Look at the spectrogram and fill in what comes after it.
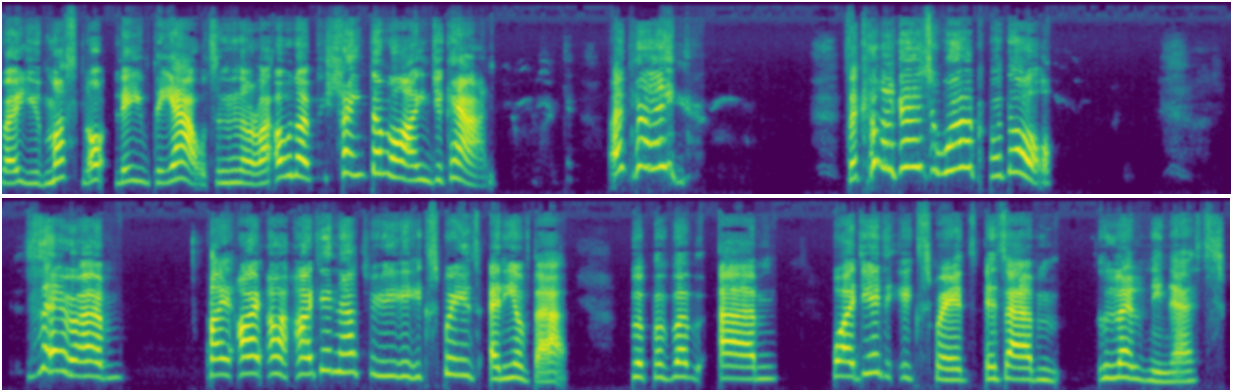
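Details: Adult woman whose childhood stammer recurred after her mother's suicide and six months alone in lockdown; she reports blocks and is in speech and language therapy; stuttering.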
